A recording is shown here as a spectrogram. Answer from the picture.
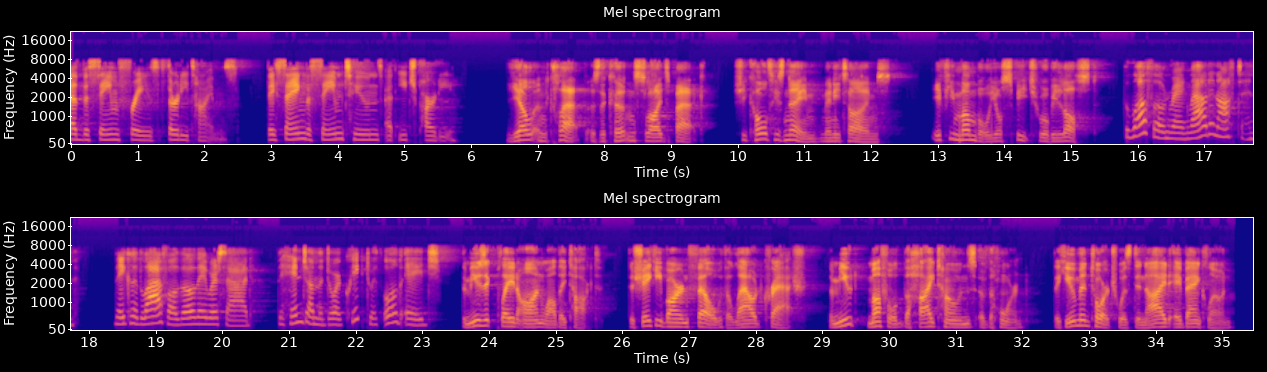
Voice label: Reverb microphone sample; JLAB Nightfall Wireless; gaming headset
